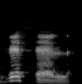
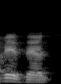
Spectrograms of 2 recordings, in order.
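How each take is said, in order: First: The middle consonant sounds like an s. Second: The middle consonant sounds like a z. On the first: The speaker calls it right. "On dit vaisselle. ... pour donner le son S, on doit ajouter deuxième S" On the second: The speaker calls it wrong. "on ne dit pas vaisselle"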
